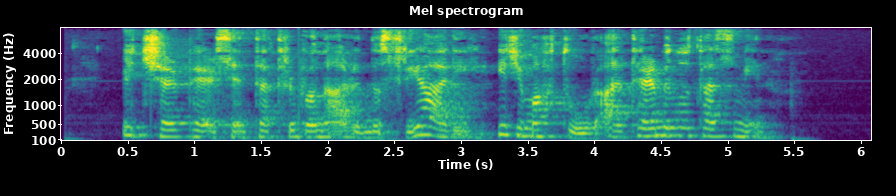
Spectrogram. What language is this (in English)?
Maltese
